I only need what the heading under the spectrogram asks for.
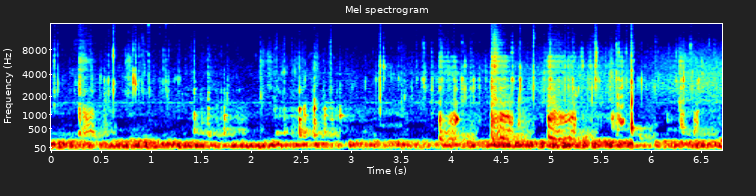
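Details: Squirrels eating nuts outdoors in winter and pushing each other around; crunchy cracking and gnawing bursts come in irregular clusters over a steady low rumble of background noise.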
